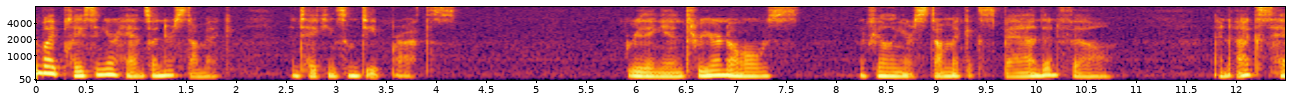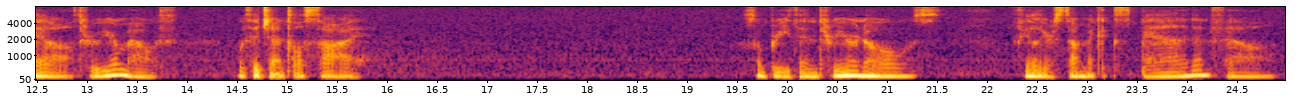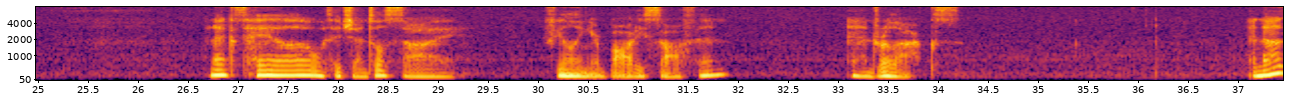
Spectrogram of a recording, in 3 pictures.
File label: Nature Connection Meditation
